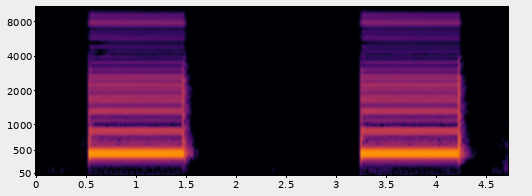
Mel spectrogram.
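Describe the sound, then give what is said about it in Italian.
A phone line's ringback tone of an outgoing call purrs twice, each steady one-second burn followed by a long silent pause, clear and fairly loud with no voices or other sounds around it. “Fatemi fare una telefonata veloce.”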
